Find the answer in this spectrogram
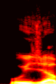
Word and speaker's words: Ouija: It's pronounced Ouija board, by the way. Oh, it's Ouija. Ouija, apparently, right?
